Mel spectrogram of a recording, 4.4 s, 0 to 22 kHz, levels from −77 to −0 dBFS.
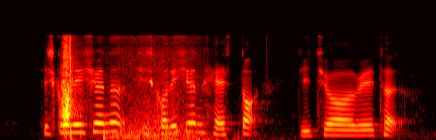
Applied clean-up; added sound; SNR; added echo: none; Fire; 1 dB; none.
